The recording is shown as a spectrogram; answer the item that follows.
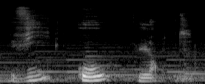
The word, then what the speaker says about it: violente: Pour obtenir un vers pair, un vers de 10 syllabes, il faut encore avoir recours à la diérèse avec le mot violente qui se prononcera violente.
